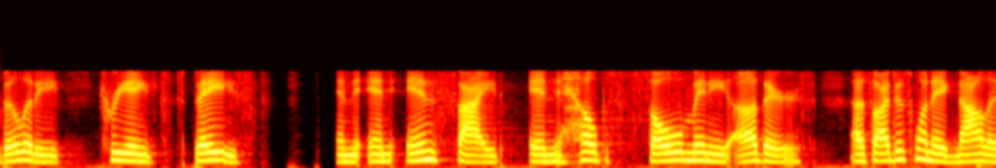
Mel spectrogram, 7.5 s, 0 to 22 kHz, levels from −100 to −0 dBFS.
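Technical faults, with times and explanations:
1.16–2.55 s: repeated packet loss (robotic sound). Seven gaps, the longest 174 ms, each patched by prolonging the last sound, leave about half the stretch concealed and choppy until "and insight and helps". Unlike a single dropout, the holes keep recurring. The sound stops at 4 kHz, which fits a G.711 call path.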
